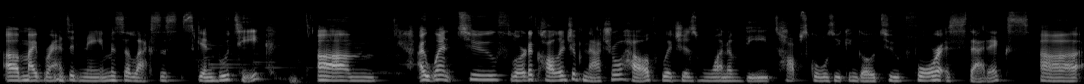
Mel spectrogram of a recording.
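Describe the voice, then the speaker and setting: A woman from Miami, a clinical esthetician, answering interview questions with enthusiasm and explaining her work with frequent fillers. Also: fairly low pitch. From Miami, United States. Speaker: guest, facialist and clinical esthetician.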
